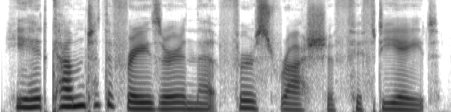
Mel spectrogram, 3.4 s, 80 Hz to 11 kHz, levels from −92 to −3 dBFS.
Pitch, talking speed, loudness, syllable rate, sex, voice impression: 195 Hz, 230 wpm, -19 LUFS, 4.6 syllables/s, female, feminine, adult-like, slightly refreshing, slightly calm, friendly, slightly reassuring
